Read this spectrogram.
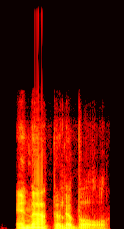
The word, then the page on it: inappellable: British English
